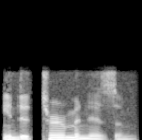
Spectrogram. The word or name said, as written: indeterminism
